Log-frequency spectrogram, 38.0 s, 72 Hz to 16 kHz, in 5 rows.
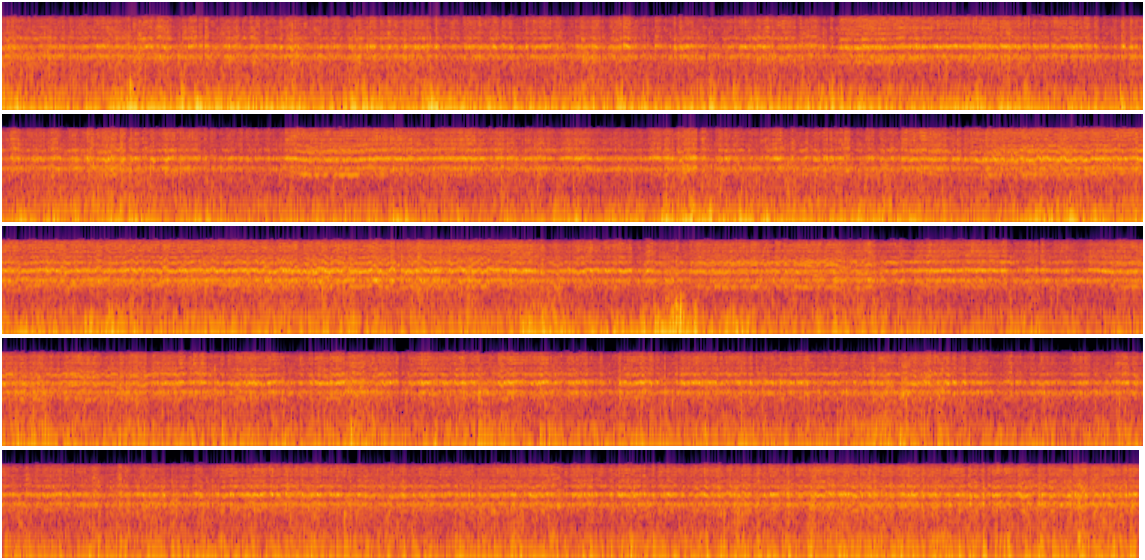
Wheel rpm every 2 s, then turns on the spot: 230, 230, 240, 230, 230, 230, 230, 200, 190, 210, 220, 220, 230, 230, 230, 230, 230, 230, 230.
none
